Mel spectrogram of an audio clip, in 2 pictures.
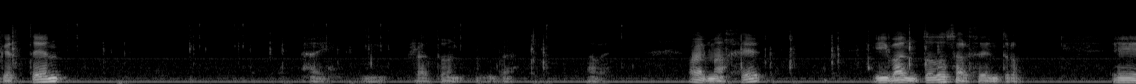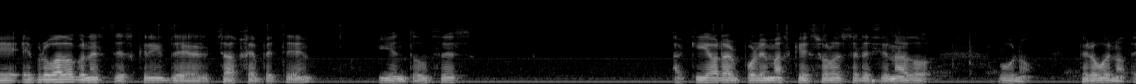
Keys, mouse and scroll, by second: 5.4 b, 5.6 click, 7.8 alt+g, 9.2 shift+middle click, 12.9 click, 14.1 click, 18.5 click, 19.2 click, 19.5 click.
